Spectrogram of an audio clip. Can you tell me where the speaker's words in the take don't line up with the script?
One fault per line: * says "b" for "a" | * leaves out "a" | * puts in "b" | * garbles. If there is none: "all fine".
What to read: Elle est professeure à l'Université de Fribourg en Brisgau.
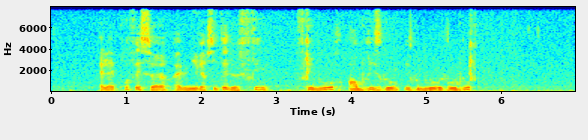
* garbles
